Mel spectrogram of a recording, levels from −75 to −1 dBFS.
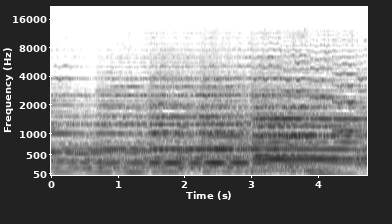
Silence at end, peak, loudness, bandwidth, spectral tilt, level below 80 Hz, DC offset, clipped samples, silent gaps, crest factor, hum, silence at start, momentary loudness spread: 0 s; -6 dBFS; -20 LUFS; 13 kHz; -5.5 dB/octave; -46 dBFS; under 0.1%; under 0.1%; none; 14 dB; none; 0 s; 10 LU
